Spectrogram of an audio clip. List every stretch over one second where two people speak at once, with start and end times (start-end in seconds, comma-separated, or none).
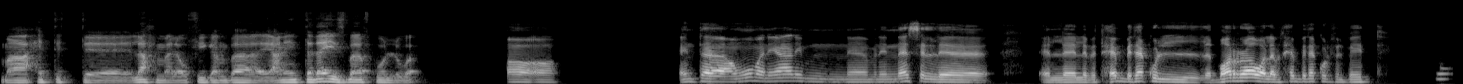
none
